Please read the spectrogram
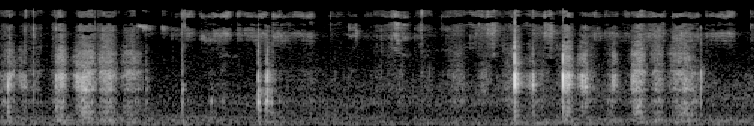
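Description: Knife sawing through grilled tri-tip on a wooden cutting board, the blade rasping in short back-and-forth strokes, in three runs with pauses between.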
